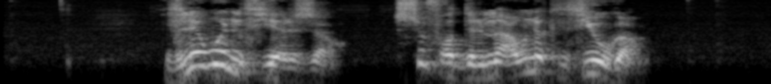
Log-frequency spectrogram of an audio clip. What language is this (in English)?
Kabyle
